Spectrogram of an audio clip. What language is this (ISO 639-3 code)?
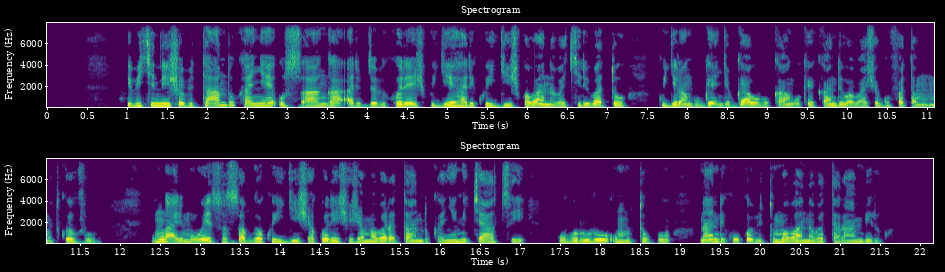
kin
